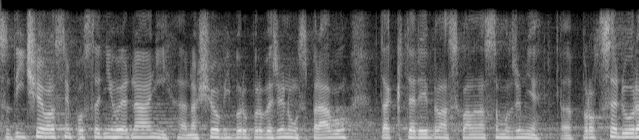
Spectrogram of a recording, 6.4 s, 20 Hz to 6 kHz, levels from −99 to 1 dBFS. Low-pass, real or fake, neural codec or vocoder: 5.4 kHz; real; none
